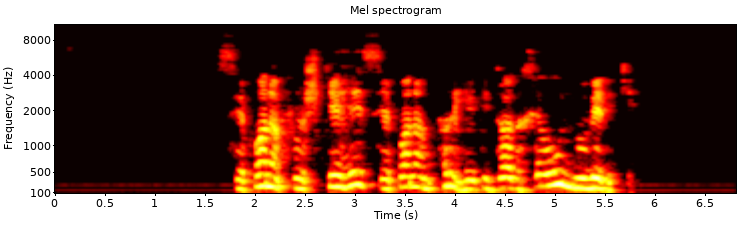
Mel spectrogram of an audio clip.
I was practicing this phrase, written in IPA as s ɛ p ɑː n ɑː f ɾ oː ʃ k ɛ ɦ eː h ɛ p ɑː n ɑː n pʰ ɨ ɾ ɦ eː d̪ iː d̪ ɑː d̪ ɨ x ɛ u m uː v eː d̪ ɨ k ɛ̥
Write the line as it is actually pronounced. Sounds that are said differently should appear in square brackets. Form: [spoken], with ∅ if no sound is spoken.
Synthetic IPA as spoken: s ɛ p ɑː n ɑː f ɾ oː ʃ k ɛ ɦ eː [s] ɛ p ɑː n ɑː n pʰ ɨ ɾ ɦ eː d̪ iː d̪ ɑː d̪ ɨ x ɛ u [n] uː v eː d̪ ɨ k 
